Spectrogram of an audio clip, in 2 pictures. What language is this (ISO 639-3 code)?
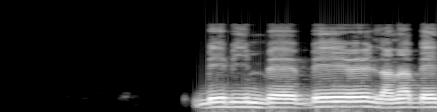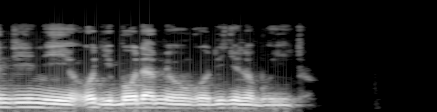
bnm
